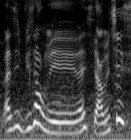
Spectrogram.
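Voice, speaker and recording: A woman's voice: mid-range voice, big pitch swings, fairly quick, crowd noise. A woman answering a street interview outdoors, easygoing and thoughtful. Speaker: passerby interviewee. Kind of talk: casual street chat. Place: outdoor city square. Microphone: host's handheld mic.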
